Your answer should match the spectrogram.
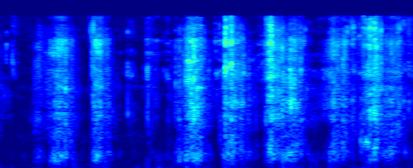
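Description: Crunchy, spiced Havoc chips being chewed, a steady run of about nine loud, crackly crunches in an even rhythm with no talking.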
